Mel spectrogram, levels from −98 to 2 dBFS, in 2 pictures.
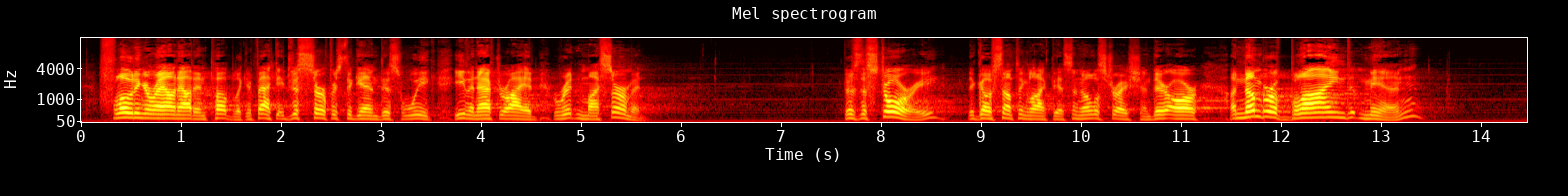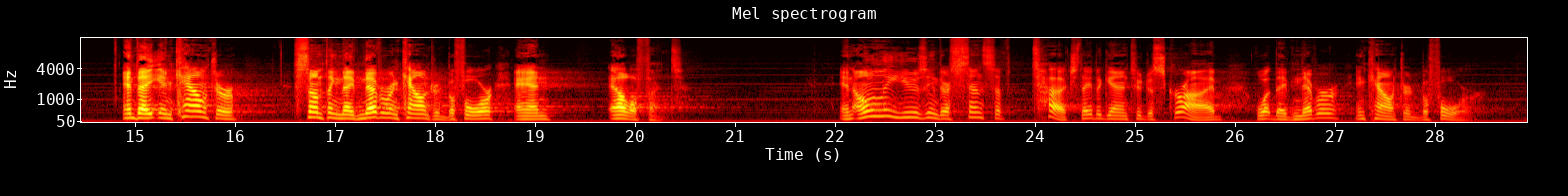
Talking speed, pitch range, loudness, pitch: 130 wpm, 135-185 Hz, -23 LUFS, 155 Hz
